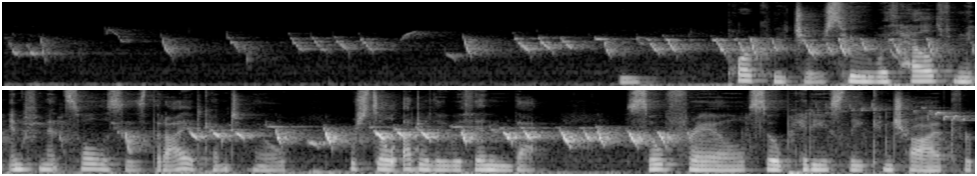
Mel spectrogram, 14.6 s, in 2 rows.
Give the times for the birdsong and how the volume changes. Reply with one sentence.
The birdsong can be heard from 0.0 to 14.5 s, getting louder.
